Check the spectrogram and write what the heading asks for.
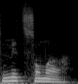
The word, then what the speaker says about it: Midsommar: Midsommar. No, you said it differently. It's Midsommar. I like that. Yeah, that's how it's said. That's how it's said and how it's spelt as well.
